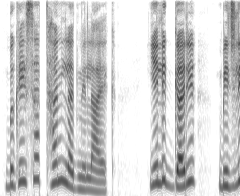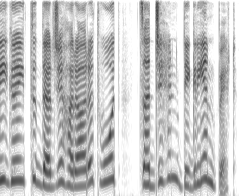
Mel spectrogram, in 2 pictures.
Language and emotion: Kashmiri, sad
